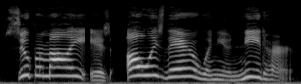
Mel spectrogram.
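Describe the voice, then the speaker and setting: A woman plays an eager, imaginative little girl narrating her own storybook adventures. The voice is high and bright, with animated, swooping intonation. The delivery is expressive and enthusiastic, made for young listeners. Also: normal speed, dry recording, clean studio sound, full character voice. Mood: proud. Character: Molly, excited adventurous little girl telling her day. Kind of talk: children's read-aloud story narration.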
